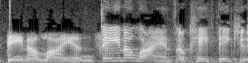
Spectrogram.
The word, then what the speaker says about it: Dana Lyons: of your last name i think i have miss leon missy on with us good afternoon madam chair it's dana lyons dana lyons okay thank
